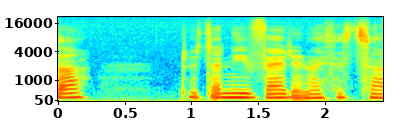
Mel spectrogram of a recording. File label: "nifer", Welsh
